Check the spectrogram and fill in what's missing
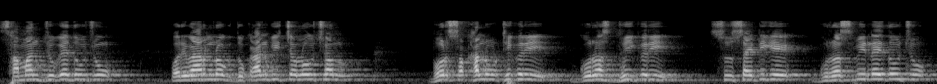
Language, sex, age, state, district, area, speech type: Odia, male, 60+, Odisha, Balangir, urban, spontaneous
